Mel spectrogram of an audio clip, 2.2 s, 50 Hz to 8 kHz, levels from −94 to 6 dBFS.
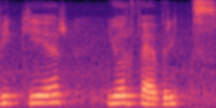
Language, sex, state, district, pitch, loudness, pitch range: Hindi, female, Bihar, Gaya, 195 Hz, -15 LUFS, 185-200 Hz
